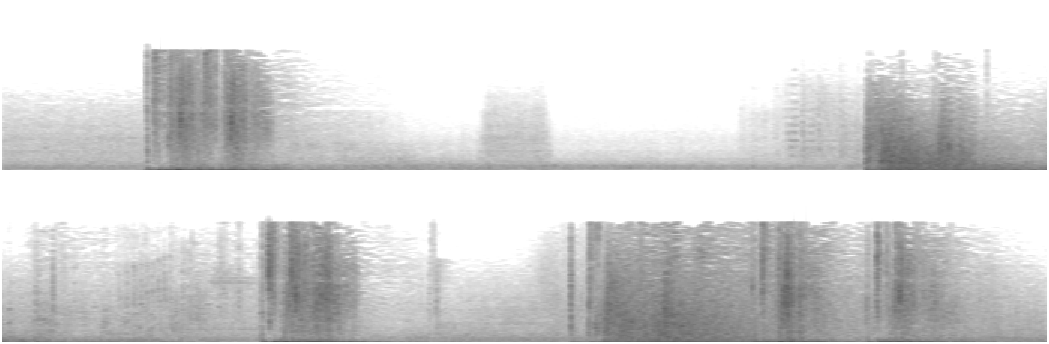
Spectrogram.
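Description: Heavy guns fire in loud, deep booms that rumble away.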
